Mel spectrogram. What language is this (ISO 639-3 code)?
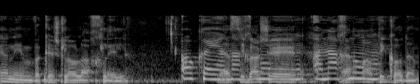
heb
